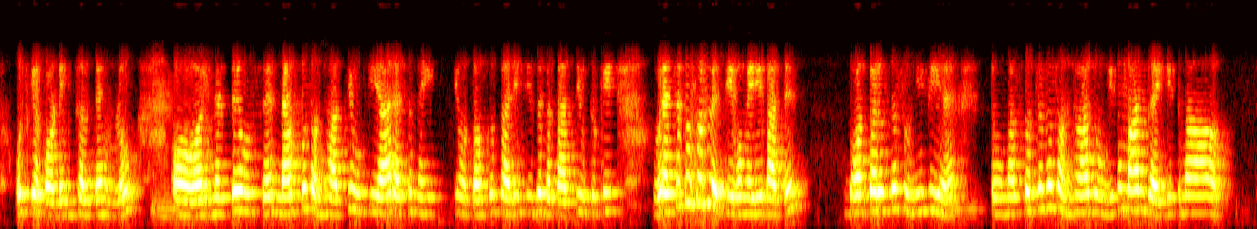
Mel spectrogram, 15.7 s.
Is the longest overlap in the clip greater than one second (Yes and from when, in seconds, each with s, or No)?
No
